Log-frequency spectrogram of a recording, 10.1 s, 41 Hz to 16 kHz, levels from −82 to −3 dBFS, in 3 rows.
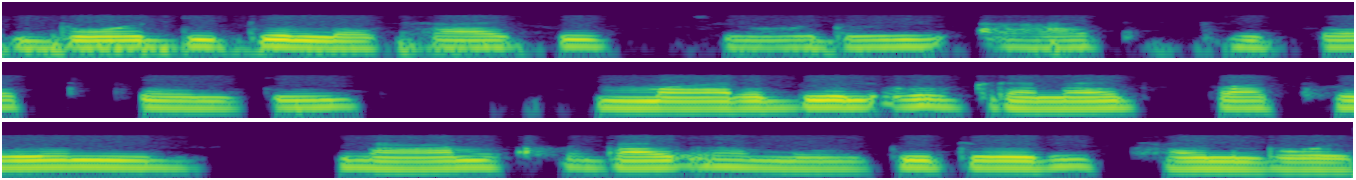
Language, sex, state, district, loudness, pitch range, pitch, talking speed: Bengali, male, West Bengal, Jhargram, -19 LUFS, 130-140 Hz, 135 Hz, 100 wpm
